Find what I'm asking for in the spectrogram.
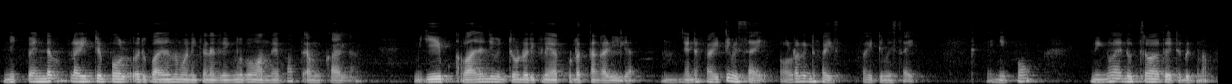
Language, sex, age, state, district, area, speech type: Malayalam, male, 18-30, Kerala, Wayanad, rural, spontaneous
